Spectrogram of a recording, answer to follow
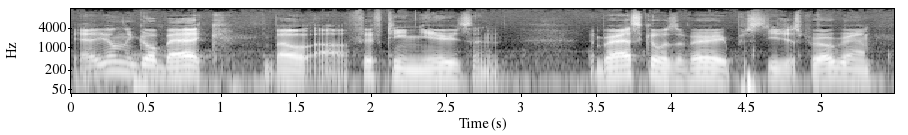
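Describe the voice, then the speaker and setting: A man's voice: mid-range voice, brisk, no echo. A man co-hosting a podcast in casual sports chat, rambling with many fillers and restarts. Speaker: podcast co-host.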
